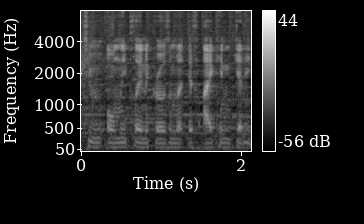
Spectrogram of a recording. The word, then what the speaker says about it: Necrozma: try and power up necro's zama i i know it's not pronounced that way it's uh necrozma but i'm pretty sure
